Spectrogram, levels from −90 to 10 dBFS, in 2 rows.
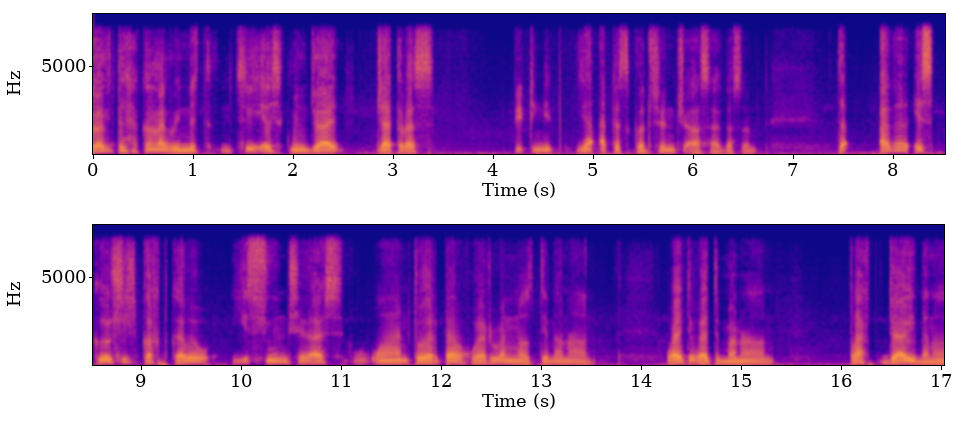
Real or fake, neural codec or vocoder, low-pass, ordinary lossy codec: fake; codec, 16 kHz, 1 kbps, X-Codec, HuBERT features, trained on balanced general audio; 7.2 kHz; none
